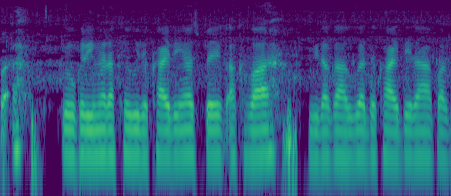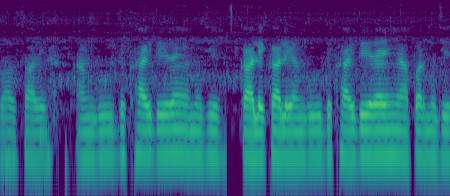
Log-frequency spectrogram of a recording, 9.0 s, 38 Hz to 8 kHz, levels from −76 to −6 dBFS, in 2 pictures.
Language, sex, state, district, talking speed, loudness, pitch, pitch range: Hindi, male, Chhattisgarh, Kabirdham, 235 wpm, -31 LUFS, 115 Hz, 110-115 Hz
